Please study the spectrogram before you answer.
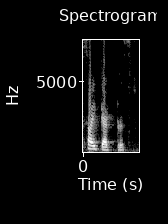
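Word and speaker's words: psychiatrist: piece Ireland है इसमें साइक के साइकैटरिस्ट तो हमने पी तो लिखा है स्टार्टिंग में लेकिन हम पी को उच्चारण में नहीं ले रहे हैं हम एफ से उच्चारण शुरू करें हम बोल रहे हैं साइकैटरिस्ट हम पी का उसे इसमें उच्चारण में कहानी भी नहीं कर रहे हैं लेकिन जब हम स्पेलिंग लिख रहे हैं तो हम पी उसे कर रहे हैं फिर टी साइलेंट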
